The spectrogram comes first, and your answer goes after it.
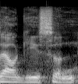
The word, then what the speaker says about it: Al Giesen: Uh and yes, you pronounced it correctly. Uh my name is Al Gon and uh my wife's here too in the audience.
